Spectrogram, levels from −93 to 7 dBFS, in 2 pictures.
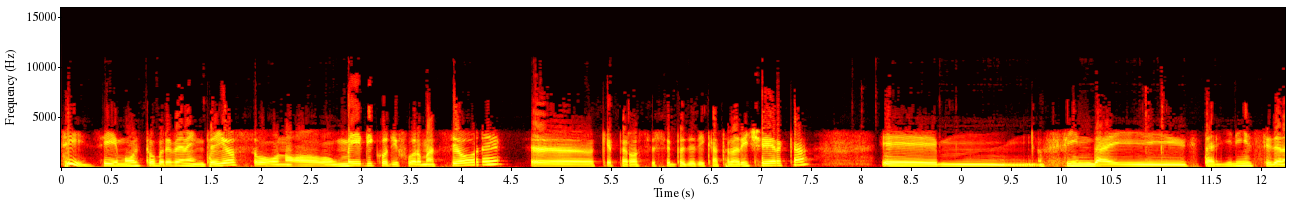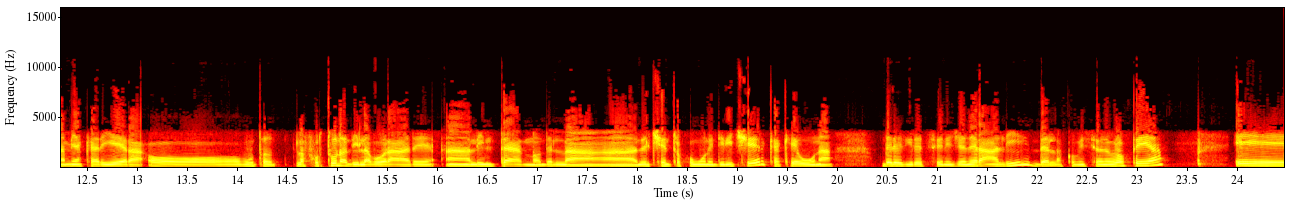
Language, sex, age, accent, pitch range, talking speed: Italian, female, 40-59, native, 145-170 Hz, 125 wpm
